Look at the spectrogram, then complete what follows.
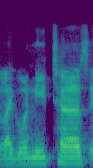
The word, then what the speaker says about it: Lagunitas: So today I'm drinking Lagunitas. Yeah, there you go. I said it right, Lagunitas, and this thing is called Little Something Ale. Holy crap! I think I just butchered the crap out of that.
